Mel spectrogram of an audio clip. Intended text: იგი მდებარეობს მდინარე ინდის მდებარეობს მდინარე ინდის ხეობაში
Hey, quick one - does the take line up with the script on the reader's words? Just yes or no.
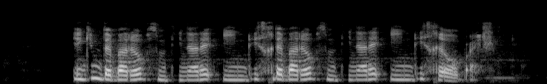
yes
